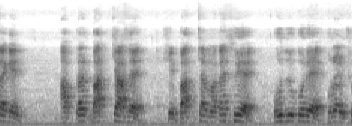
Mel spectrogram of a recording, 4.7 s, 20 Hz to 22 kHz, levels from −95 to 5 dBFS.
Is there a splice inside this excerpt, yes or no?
no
